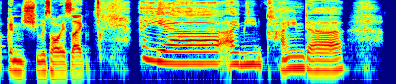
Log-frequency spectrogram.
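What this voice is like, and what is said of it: Impression of Naya Rivera. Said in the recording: “Really good impression. ... It's like she's right here. ... Naya Rivera”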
